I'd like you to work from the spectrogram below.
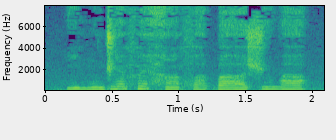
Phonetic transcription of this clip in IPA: ĩ˨mũ˧d͡ʒɛ̃˦fɛ̃˦ hã˧fa˨ ɓaː˦˨ ʃɨ˦wa˦

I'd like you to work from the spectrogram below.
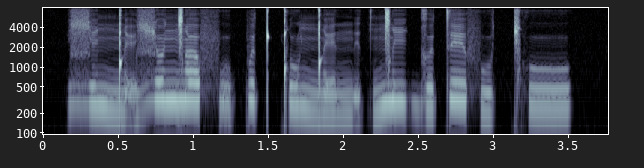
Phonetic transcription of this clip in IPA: ɮi˧ŋ͡ǃḛ˩ ɮɵ˥ŋ͡ǀɐ˥ fṵ˥pɵ˥t ǃu˧ŋ͡ǃe˩nḭ˩tŋ͡ǀi˥ ɡɵ˧te˥fu˩ ǀʰu˧

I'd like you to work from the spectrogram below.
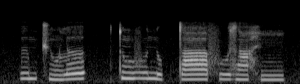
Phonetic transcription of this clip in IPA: ɨ˧mt͡ʃũ˨lə˦ | tũ˦vu˦nu˨p taː˦fu˦zã˦hĩ˧

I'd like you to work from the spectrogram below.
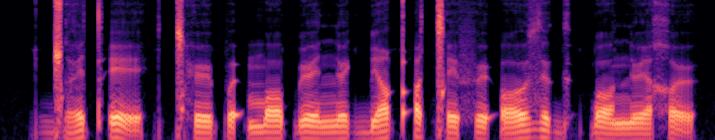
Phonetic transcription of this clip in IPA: ɡ͡ǁəe̯tʼe | ǀʰøpəʔ mɔɓøe̯nøe̯ ɡ͡beqʼɯǀefø ʔɔo̯zɯɡəʔ ɓɔnøe̯χɵ

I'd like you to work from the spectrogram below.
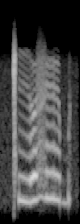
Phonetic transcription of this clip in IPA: ǁi˨˩˦ə̯zɪ˦˨b

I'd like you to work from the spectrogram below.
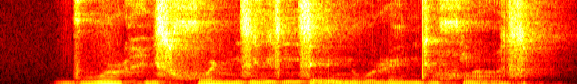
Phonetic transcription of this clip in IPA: ɡuːɭhiz χʷeɳnzĩz nzḛnuː ɭendyχʷɑ̃z

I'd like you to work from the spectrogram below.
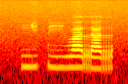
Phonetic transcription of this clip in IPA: ɲi˨˦k͡piː˨βa˦ra˦r

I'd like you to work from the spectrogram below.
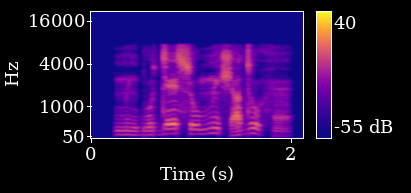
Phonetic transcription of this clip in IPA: mĩ˧ ɡ͡bu˧de˦su˦ mĩ˦˨ʃa˨˦du˦˨ hɛ̃˨

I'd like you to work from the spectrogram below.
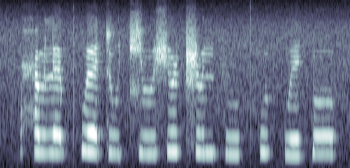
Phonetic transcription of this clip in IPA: ħɯlɛkʷʰɛtu t͡ɕɯʃɯ ʈ͡ʂɯnfukʷʰɯ kʷek͡po

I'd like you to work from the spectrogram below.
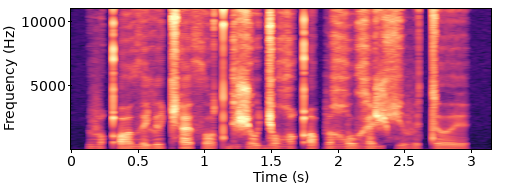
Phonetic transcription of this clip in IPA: βɪqʼuo̯ðɪlʲɔ cʰæθɔtɡɪ ʒɔɟɔ ʁʷiqʼəpɪ ʁuɣæʒ çɪβɪ təe̯

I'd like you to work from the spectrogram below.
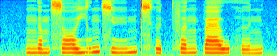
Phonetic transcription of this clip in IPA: ŋɐ˨˩msɔː˨˧j ʊ˥ŋsyː˨˥mt͡sʰɵ˨t̚ fɐ˧ŋpaː˧w hɵ˨˧n

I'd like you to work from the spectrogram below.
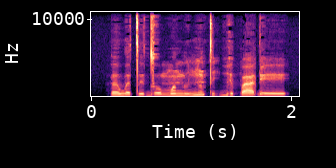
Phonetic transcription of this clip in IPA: ə˧wə˨tɨ˨ doː˨mɔ̃˦ nu˨˦ɲũ˦ ti˧ ɡ͡be˦paː˧ɗeː˨

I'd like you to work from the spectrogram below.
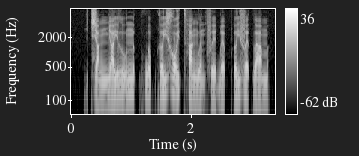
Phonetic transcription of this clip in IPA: t͡ɕa˨˩ŋɲa˨˦jlṵ˧˥nə˦˥t̚ hwə˨˩p̚kə˨˦j ɣɔ̰˧˥jt̪ʰa˨˩ŋlə̰˧˨n fe˨˩ɓɛ˨˩p̚ ʔə˨˦j vɛ˨˩t̚la˨˩m

